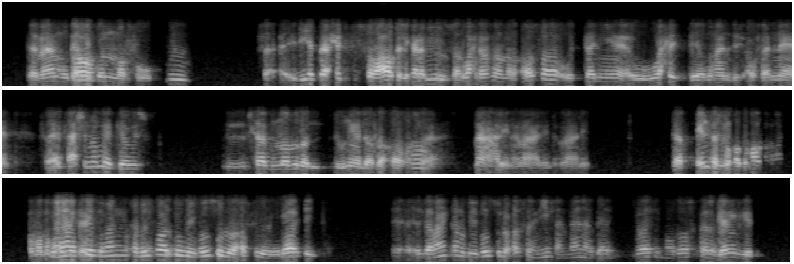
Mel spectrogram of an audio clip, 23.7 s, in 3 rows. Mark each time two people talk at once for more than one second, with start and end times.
none

